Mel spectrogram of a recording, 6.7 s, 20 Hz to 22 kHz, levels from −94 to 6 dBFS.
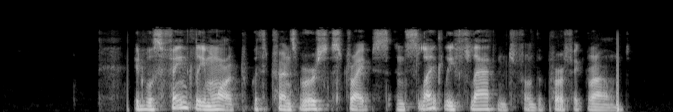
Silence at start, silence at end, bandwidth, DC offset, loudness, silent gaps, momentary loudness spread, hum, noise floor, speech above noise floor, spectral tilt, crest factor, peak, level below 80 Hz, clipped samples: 1.35 s; 0.5 s; 7.8 kHz; under 0.1%; -20 LUFS; none; 11 LU; none; -85 dBFS; 66 dB; -6 dB/octave; 18 dB; -2 dBFS; -52 dBFS; under 0.1%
